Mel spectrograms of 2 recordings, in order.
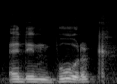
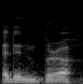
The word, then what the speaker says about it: Edinburgh: know that from but edin Bor you pronounce edin BR edin Bor you read as edin for some reason I I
